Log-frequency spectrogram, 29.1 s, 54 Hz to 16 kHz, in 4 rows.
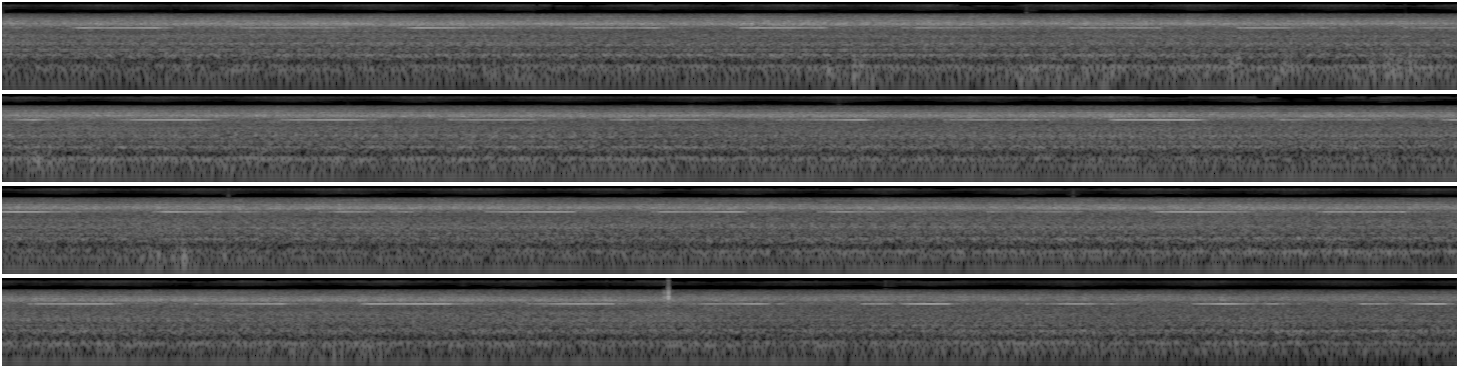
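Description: Claas Lexion 760 combine harvester's engine running steadily while its reversing alarm sounds a high beep, repeating evenly on and off.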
